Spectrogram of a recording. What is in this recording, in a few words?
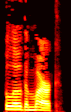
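"below the mark", British English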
